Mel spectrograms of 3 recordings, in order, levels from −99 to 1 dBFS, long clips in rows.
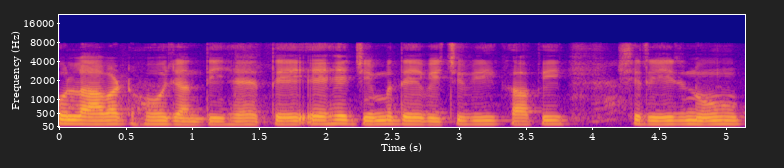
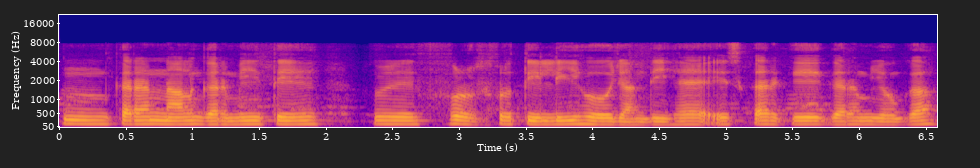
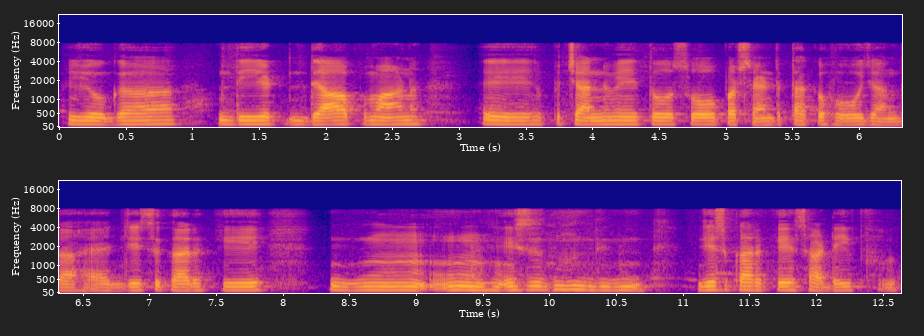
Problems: constant background noise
